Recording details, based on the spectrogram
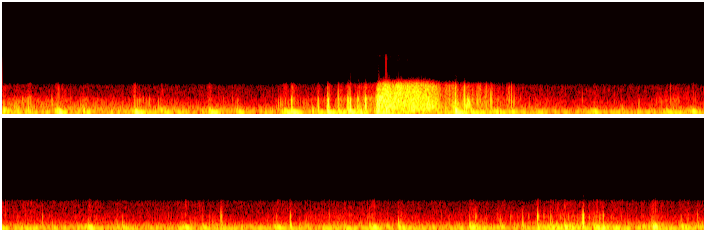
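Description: Quick, steady heartbeat thumps through a stethoscope after exercise, with a brief rustle of contact noise.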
